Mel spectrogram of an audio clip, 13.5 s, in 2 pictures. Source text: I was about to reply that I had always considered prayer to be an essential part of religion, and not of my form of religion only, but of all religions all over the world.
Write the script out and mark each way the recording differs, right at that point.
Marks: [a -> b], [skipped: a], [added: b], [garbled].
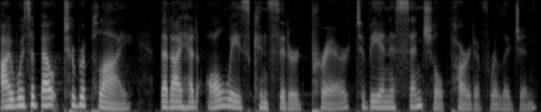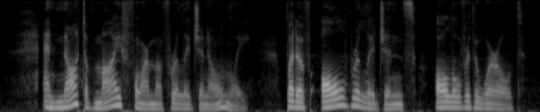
I was about to reply that I had always considered prayer to be an essential part of religion, and not of my form of religion only, but of all religions all over the world.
